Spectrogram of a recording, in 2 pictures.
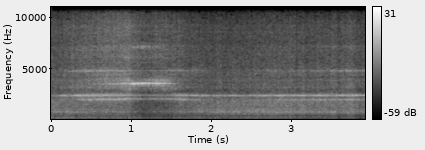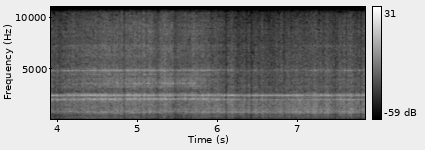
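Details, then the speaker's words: V8 TDI diesel overland project vehicle: a steady high-pitched whistle rides over a low diesel drone throughout, from the existing exhaust that whistles like mad; the cause is not established and the exhaust is to be removed in the workshop. "It's got a silly exhaust on it that whistles like mad. I'll put a video of what that sounds like."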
